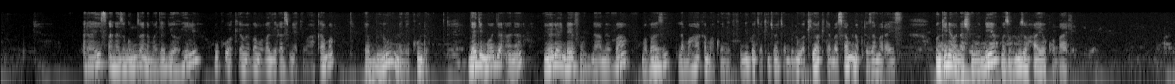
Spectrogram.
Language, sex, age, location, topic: Swahili, female, 25-35, Nakuru, government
